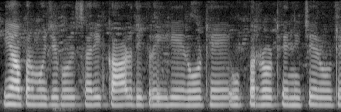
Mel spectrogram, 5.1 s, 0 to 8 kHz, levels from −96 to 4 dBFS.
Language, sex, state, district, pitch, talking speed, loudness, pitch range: Hindi, female, Himachal Pradesh, Shimla, 200 Hz, 200 wpm, -22 LUFS, 200-205 Hz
